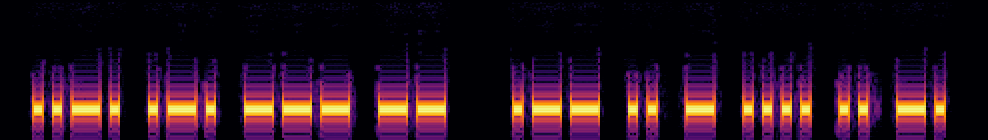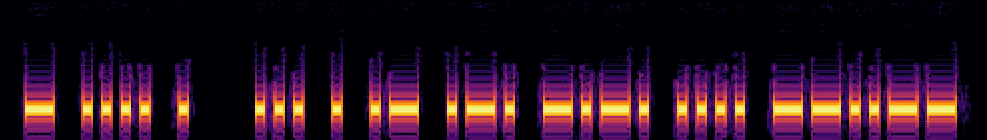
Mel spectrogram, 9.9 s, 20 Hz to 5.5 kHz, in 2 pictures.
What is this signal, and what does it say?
Morse code, heard as a keyed tone, about 25 wpm, 600 Hz. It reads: FROM WITHIN THE SEARCH,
